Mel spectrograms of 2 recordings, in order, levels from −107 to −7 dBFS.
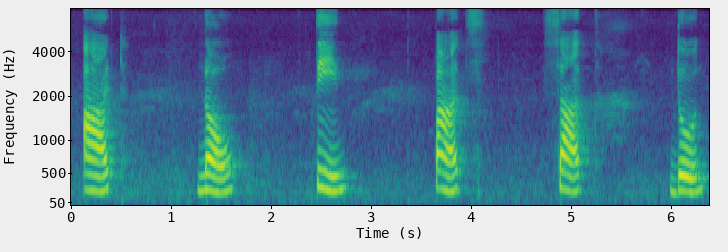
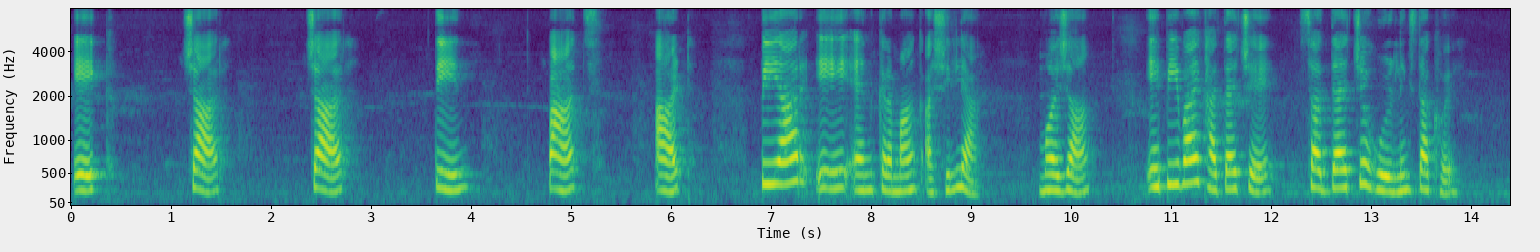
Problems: background sounds at intervals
